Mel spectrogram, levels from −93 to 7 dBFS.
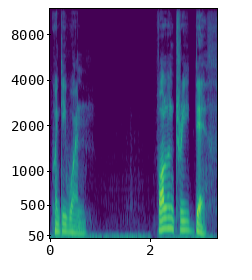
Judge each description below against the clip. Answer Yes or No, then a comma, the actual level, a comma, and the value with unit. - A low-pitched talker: Yes, low, 110 Hz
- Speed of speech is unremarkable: No, slow, 70 wpm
